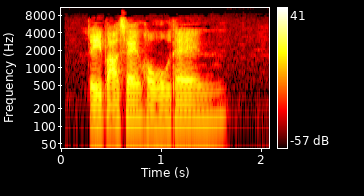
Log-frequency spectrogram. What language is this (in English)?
Cantonese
